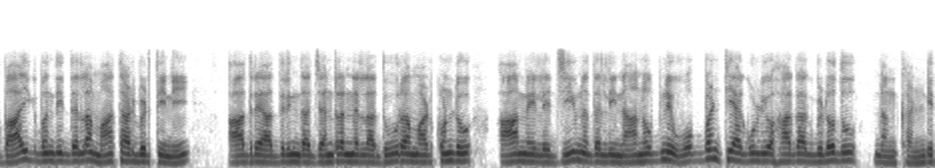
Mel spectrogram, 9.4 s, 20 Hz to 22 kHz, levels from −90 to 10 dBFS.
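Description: No technical faults are audible.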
